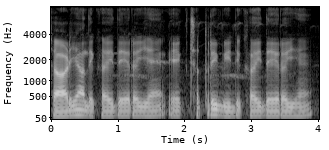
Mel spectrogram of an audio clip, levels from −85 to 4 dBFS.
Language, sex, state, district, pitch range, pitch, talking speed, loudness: Hindi, male, Rajasthan, Jaisalmer, 85-90 Hz, 85 Hz, 180 wpm, -22 LUFS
